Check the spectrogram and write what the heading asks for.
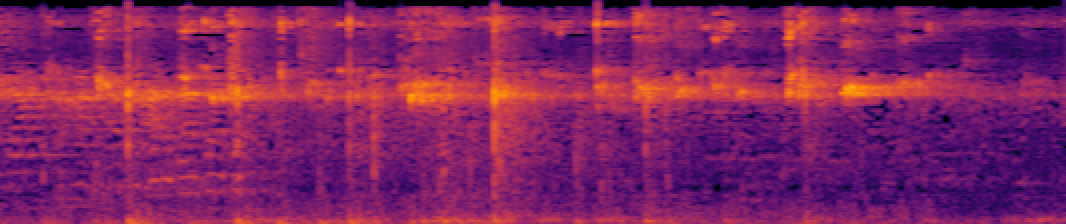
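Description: Basketball game on an indoor court: the ball bouncing and sneakers squeaking on the floor, with voices in the background.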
